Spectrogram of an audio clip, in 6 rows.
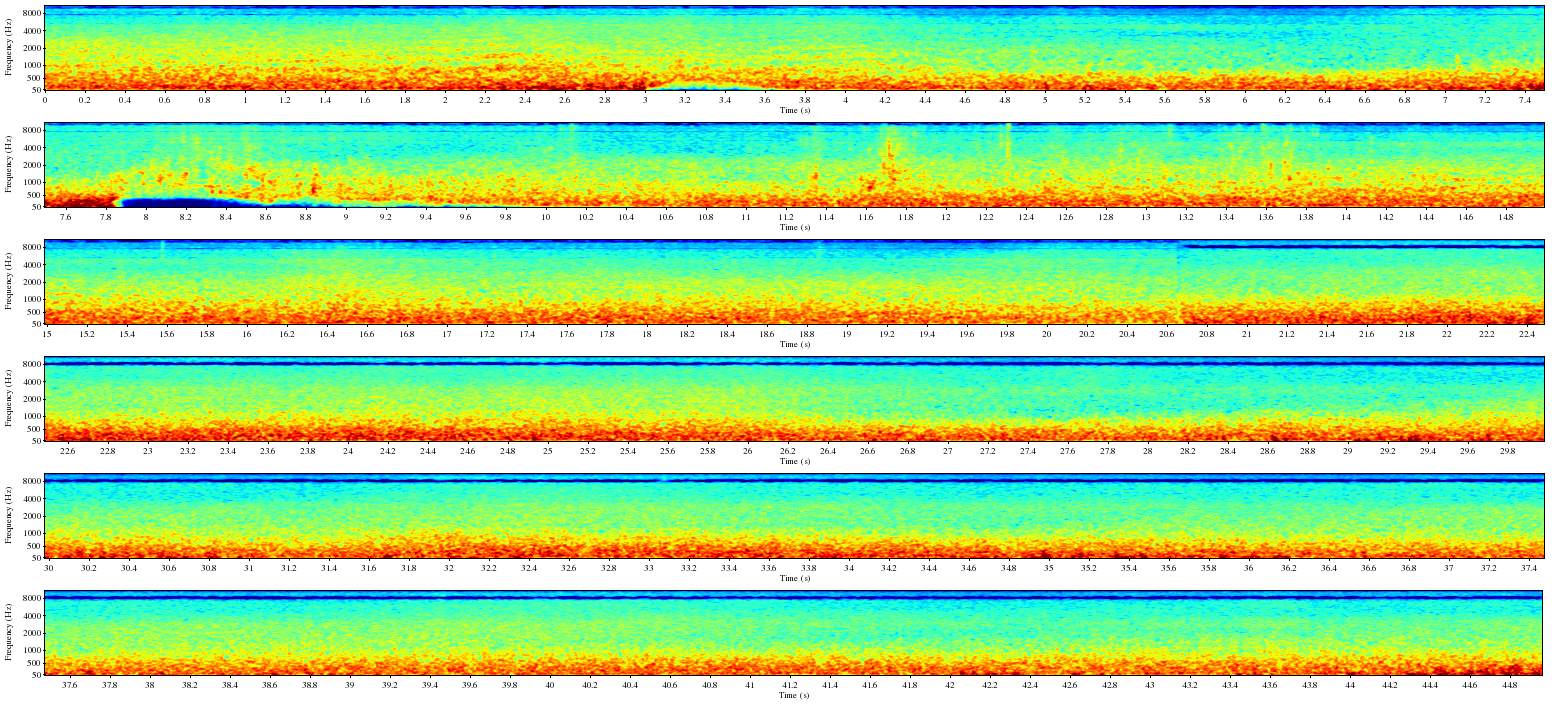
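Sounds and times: ocean surf breaking: 0.0 - 20.7
wind on microphone: 0.0 - 27.4.

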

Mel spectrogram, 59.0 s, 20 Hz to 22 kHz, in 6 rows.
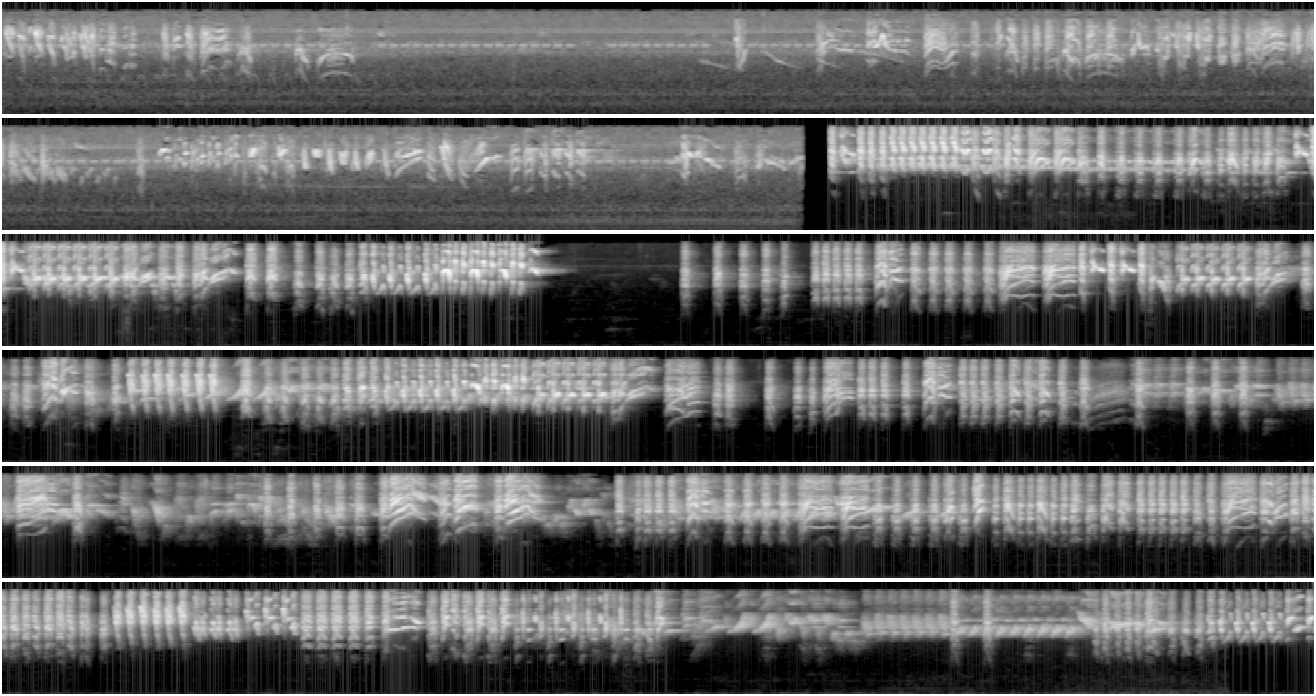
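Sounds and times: low background hum: 0.0 - 15.8
goldfinch twittering song: 0.0 - 20.6, 52.4 - 59.0.

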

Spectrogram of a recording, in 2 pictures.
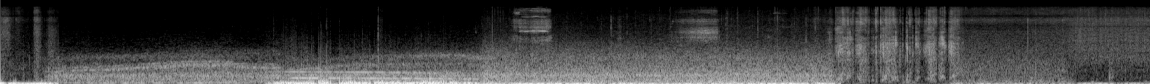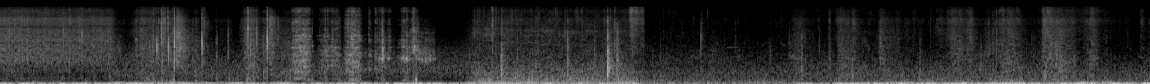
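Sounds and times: branch dragged over snow: 10.7 - 14.5
twigs snapping and cracking: 12.6 - 14.5.

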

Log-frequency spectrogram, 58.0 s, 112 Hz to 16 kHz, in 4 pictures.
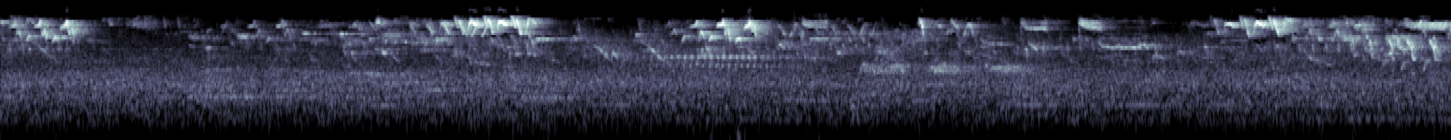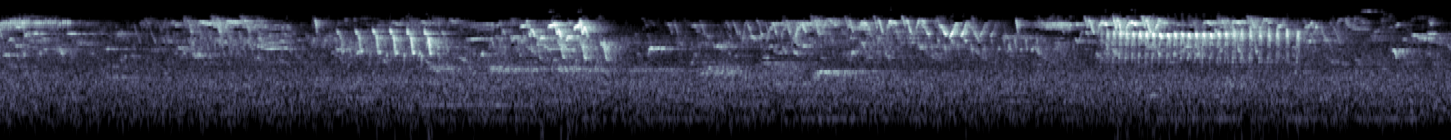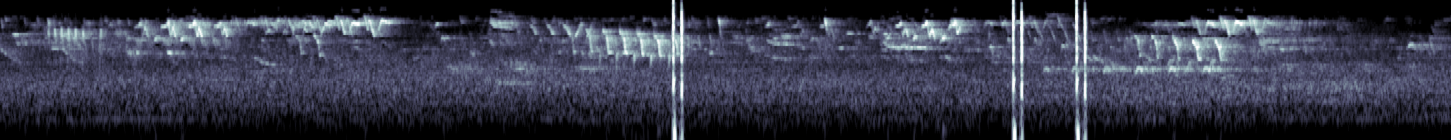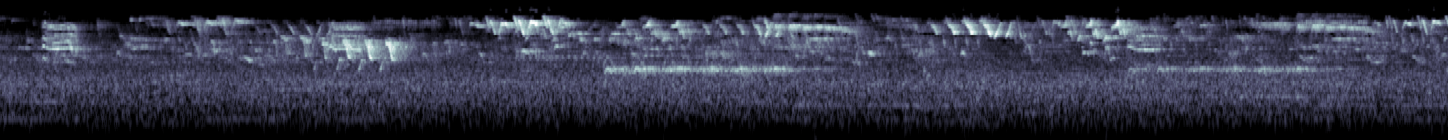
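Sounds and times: birds chirping and twittering: 30.6 - 58.0
sharp clicks: 39.2 - 39.9.

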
